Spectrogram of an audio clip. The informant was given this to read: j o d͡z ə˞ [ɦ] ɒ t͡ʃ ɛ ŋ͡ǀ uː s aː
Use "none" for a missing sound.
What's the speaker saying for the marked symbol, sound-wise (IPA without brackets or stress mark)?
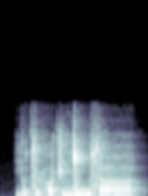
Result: ɦ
